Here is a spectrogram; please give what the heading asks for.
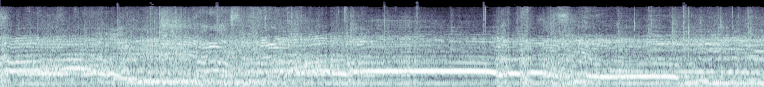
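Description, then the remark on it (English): A dense crowd of yellow vest protesters in France shouts and chants in protest against the government, many voices overlapping into a loud, continuous roar with rising yells and calls, no pauses across the stretch. “The so-called yellow vest protesters in France have vowed to keep fighting the government.”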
